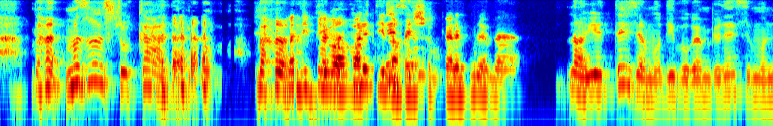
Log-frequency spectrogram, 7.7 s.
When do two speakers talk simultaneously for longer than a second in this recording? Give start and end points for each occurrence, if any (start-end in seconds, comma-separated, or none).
2.8-4.5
